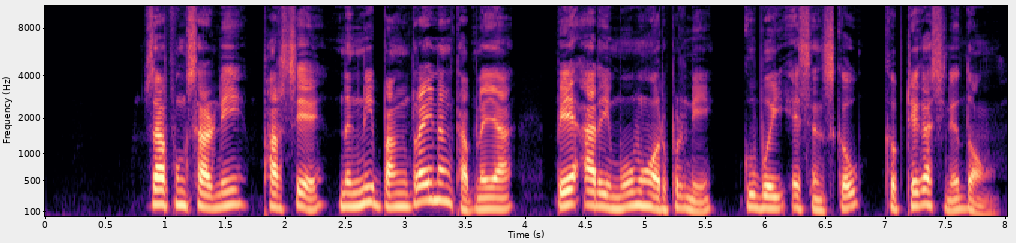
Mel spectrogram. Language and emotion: Bodo, disgusted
